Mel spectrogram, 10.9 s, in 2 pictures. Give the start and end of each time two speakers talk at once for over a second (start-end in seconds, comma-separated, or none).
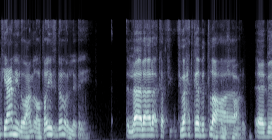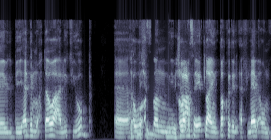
7.9-9.5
